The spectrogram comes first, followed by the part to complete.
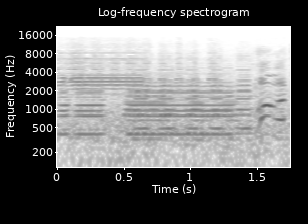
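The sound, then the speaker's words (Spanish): A sustained car horn blares loud for over a second in a New York traffic jam, with other horns and a shouting voice breaking in near the end. “Los atascos de tráfico de la antigua Nueva York eran un foro público para el libre intercambio de opiniones.”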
